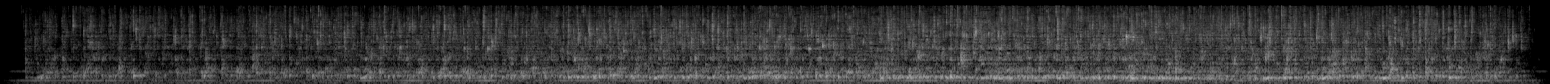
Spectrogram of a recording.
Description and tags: man peeing into toilet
